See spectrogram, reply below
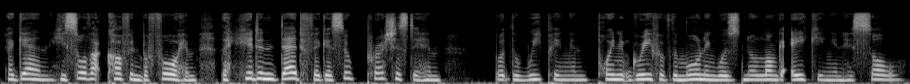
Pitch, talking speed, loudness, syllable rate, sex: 220 Hz, 205 wpm, -17 LUFS, 5.5 syllables/s, female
